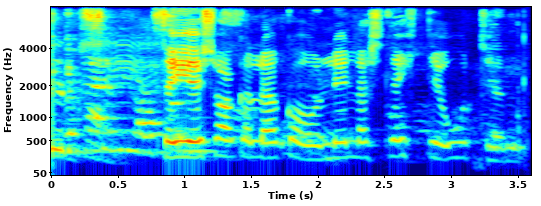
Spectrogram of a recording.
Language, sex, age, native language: Icelandic, male, 11, Icelandic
